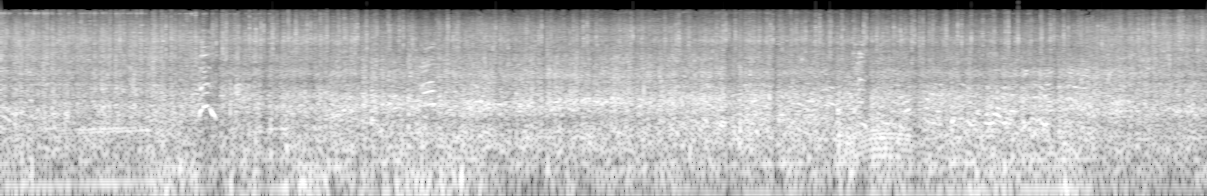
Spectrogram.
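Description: Cart wheels rumble on the road.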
